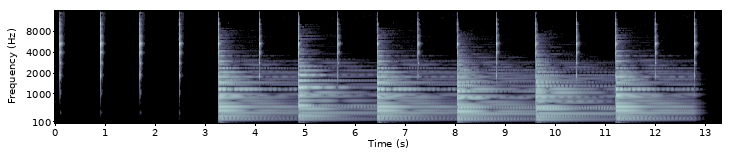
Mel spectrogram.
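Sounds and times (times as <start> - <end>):
g minor chord progression: 3.3 - 12.9.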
